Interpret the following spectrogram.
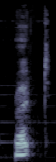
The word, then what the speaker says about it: route: Root and route. Root and root. Route is pronounced root.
